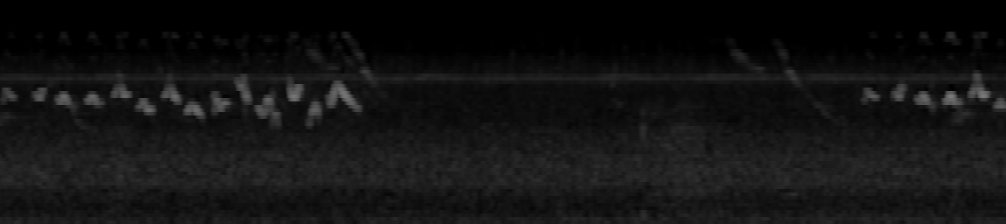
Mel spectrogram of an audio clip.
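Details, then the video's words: Ultramarine grosbeak, a tournament and fibre-singing bird being warmed up, sings a quick run of high, sweet, slurred notes for nearly three seconds, pauses, then starts again, while a faint steady high tone continues throughout. "Esquente Seu Azulão!"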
